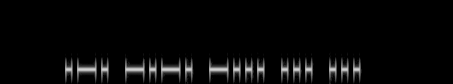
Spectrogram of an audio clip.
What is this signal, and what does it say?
Morse code, heard as a keyed tone, about 20 wpm, 700 Hz. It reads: RCBSS
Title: Code Groups - 5 Letters - 20wpm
